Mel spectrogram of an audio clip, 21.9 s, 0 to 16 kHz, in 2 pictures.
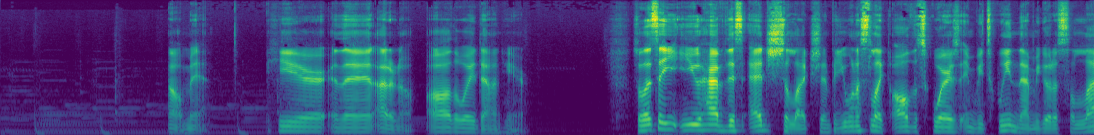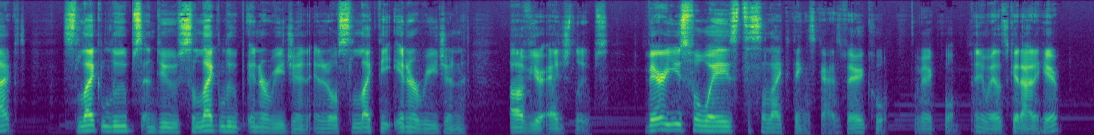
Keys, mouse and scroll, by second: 0.9-2.4 shift+drag, 2.7-4.4 shift+drag, 4.9 shift+click, 5.3-7.2 shift+drag, 10.5-13.6 drag, 20.9 click, 21.8 click.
